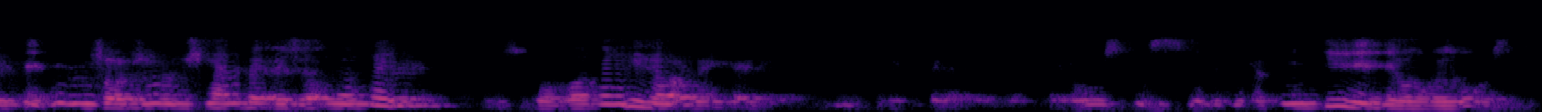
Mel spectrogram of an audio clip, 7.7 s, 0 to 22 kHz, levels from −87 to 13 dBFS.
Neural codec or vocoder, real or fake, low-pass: codec, 16 kHz, 1 kbps, FreqCodec, smaller model; fake; 5.4 kHz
